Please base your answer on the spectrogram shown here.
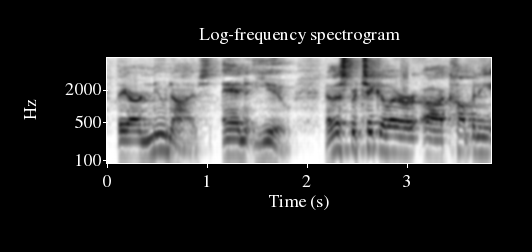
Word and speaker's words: NuKnives: So today we're looking at a new brand called literally New Knives, right? It's spelled N-U-K-N-I-V-E-S.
